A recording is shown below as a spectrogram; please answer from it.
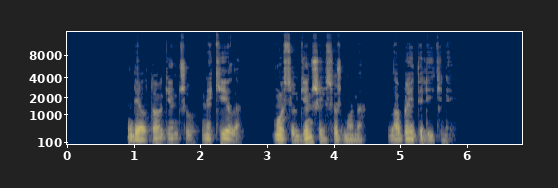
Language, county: Lithuanian, Marijampolė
